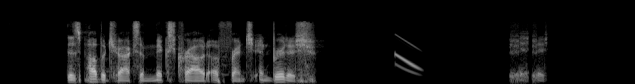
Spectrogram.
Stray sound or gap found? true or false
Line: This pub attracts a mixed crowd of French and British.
true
